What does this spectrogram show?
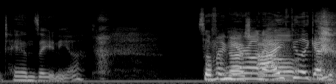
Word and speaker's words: Tanzania: I learned is that we are pronouncing it wrong. The locals pronounce it Tanzania.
